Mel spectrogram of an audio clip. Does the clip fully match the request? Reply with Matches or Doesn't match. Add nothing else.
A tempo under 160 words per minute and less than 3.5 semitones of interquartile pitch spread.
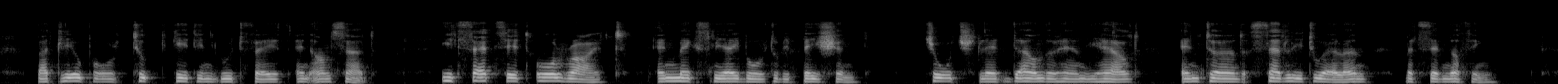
Matches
